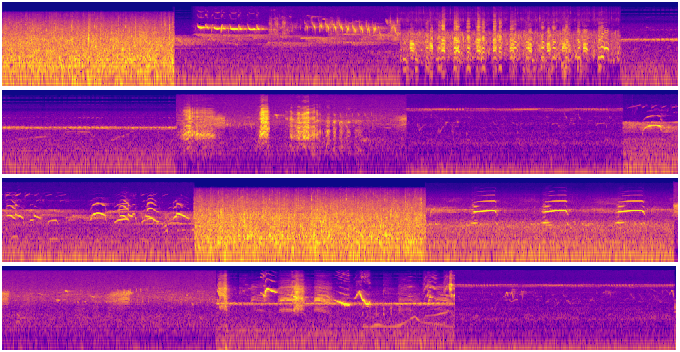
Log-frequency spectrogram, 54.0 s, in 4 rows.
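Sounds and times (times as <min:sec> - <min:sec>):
birds calling: 0:26.0 - 0:30.9, 0:44.8 - 0:49.6
loud steady hiss: 0:40.5 - 0:44.8.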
